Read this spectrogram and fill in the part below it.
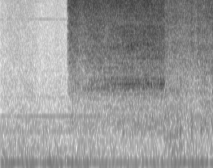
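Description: A torch sears a sous vide entrecote steak, a sudden loud, steady hiss bursting in after a quiet start and then dropping slightly in level.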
